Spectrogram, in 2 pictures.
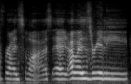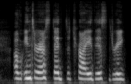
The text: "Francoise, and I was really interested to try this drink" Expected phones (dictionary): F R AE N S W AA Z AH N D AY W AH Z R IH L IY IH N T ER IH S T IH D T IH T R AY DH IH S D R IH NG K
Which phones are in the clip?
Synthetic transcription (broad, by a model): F R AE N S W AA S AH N AY W AH Z R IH L IY IH N T ER IH S T IH D T IH T R AY DH IH S D R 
